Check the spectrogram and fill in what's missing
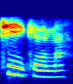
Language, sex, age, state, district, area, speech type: Marathi, female, 30-45, Maharashtra, Wardha, rural, conversation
